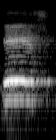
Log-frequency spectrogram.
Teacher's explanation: Na palavra estrofe, a sílaba tro, que é a penúltima sílaba, ela é a sílaba tônica. Então, essa sílaba, essa palavra, ela é paroxítona.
